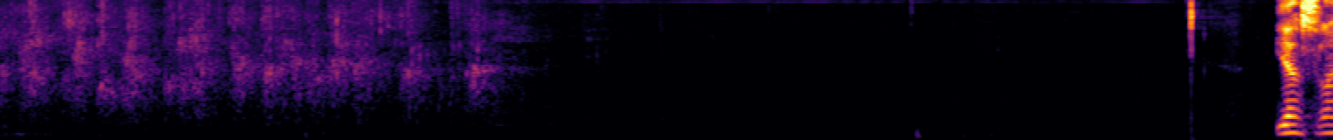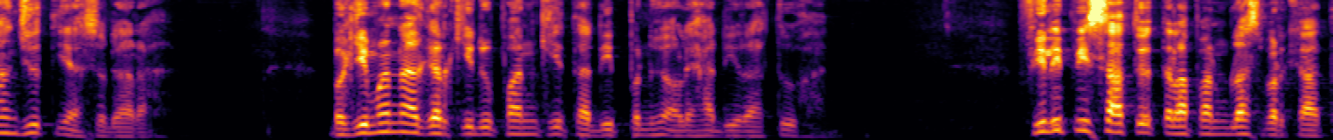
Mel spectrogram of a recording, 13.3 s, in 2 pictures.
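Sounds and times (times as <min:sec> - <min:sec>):
audience clapping hands: 0:00.0 - 0:03.0
speech: 0:06.4 - 0:07.6, 0:08.3 - 0:10.9, 0:11.8 - 0:13.3.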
